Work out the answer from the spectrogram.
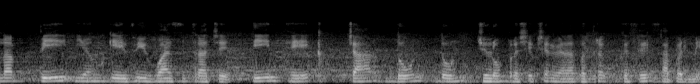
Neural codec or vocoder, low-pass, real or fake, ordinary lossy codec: codec, 16 kHz in and 24 kHz out, 2.2 kbps, FireRedTTS-2 codec; 7.2 kHz; fake; none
